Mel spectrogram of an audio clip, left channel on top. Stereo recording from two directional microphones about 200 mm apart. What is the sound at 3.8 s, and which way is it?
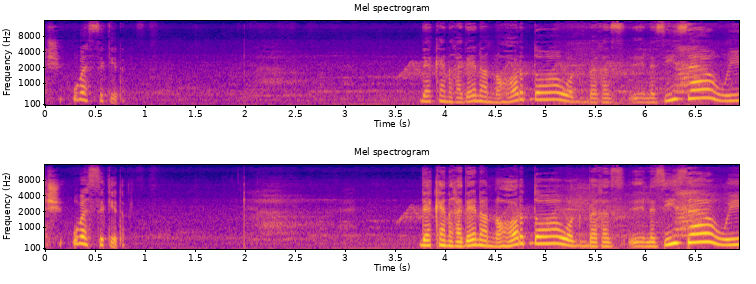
Speech, 40° right (ahead or behind).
